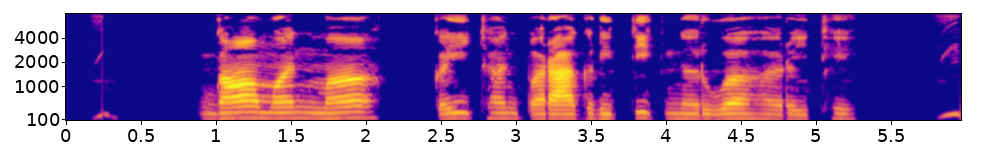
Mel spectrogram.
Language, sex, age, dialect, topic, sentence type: Chhattisgarhi, male, 25-30, Western/Budati/Khatahi, agriculture, statement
